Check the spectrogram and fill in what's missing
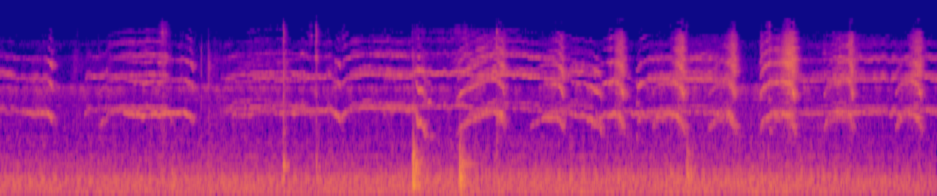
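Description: Gyrfalcon hybrid giving thin, high, whistled chirps with quick upward and downward bends, repeated irregularly about every second over a low indoor hum.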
